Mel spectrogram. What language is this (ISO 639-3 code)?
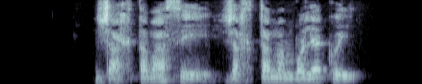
qus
